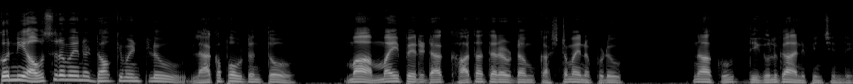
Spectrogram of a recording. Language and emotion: Telugu, sad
